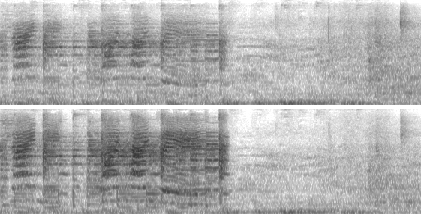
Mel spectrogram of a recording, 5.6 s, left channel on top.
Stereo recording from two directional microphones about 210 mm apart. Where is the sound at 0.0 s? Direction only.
30° right (ahead or behind).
